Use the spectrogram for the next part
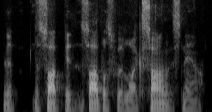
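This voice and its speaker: A man's voice: lowish voice, fairly even intonation, fast, darkish tone, no room sound. A man presenting a Bible study lesson in an informal, explanatory way, thinking aloud as he goes. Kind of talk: conversational Bible study teaching.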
